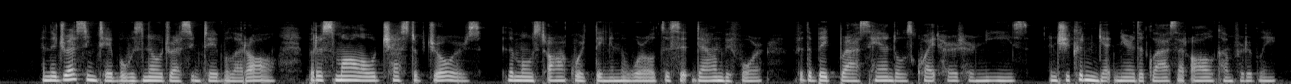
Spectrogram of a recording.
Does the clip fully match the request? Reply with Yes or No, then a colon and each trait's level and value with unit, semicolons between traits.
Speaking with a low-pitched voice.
No: medium, 170 Hz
